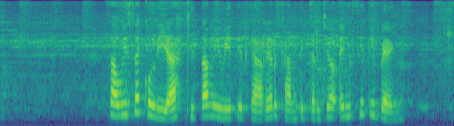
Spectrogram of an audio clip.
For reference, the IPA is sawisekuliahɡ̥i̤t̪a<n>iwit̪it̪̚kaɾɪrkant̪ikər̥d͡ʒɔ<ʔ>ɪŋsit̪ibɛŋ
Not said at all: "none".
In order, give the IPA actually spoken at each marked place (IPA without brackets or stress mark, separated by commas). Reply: m, ʔ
